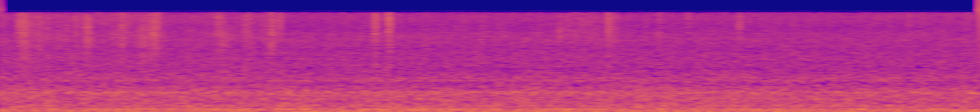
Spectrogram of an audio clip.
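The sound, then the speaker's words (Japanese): A Japanese commuter train, a Toyo Rapid service running through on the Toyo Rapid Railway line to Toyo-Katsutadai and approaching Nishi-Funabashi, runs along the tracks with a steady, dense low rumble at even loudness, faint light rattles and ticks flickering above it, and no voices. “この電車は東洋高速線直通、東洋快速、東洋勝田台行きです。”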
